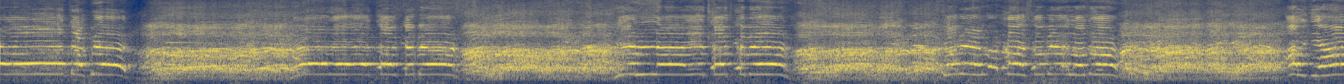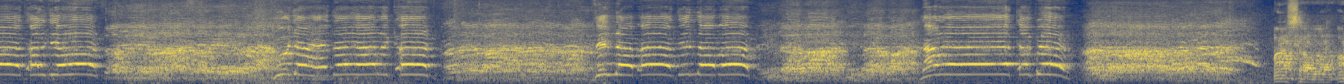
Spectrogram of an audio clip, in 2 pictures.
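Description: A large crowd at an Islamic religious gathering answers a takbir call with loud, rhythmic chanting in repeated bursts, each shouted phrase followed by a brief pause, keeping a steady pulse throughout.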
